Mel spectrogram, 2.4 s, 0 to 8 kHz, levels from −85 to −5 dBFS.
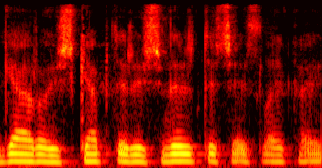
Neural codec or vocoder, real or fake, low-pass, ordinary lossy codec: none; real; 7.2 kHz; AAC, 48 kbps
